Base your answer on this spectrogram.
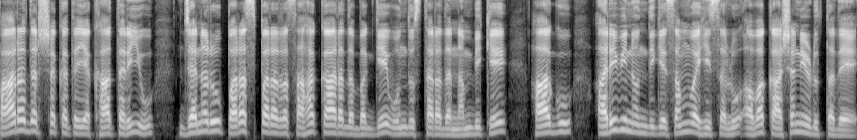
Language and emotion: Kannada, neutral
